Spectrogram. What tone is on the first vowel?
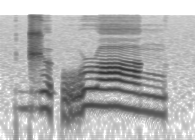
falling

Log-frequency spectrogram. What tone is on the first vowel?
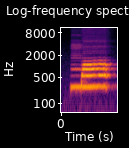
high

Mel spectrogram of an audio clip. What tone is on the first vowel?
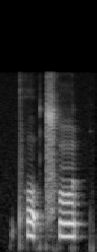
high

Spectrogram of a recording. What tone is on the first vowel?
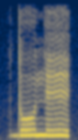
high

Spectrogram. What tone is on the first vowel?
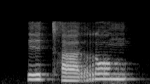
high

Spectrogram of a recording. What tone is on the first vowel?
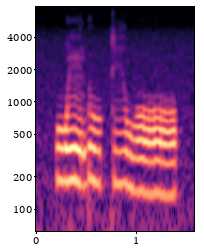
high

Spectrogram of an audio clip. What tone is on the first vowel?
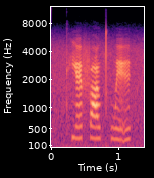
rising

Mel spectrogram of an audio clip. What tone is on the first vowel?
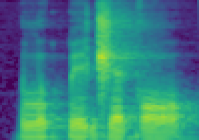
low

